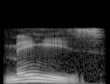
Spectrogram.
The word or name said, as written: maze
